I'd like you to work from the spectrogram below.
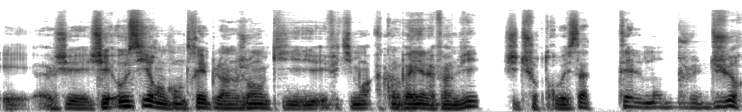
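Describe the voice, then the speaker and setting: The man's voice is fairly low, dark and mellow, and somewhat breathy, with ordinary pitch variation. He keeps a moderate pace against a quiet background. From France, Loire (Rive-de-Gier, between Saint-Étienne and Lyon); France. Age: 50s. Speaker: entrepreneur; guest. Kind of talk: casual interview conversation. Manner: hesitant, repeated words. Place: home room.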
